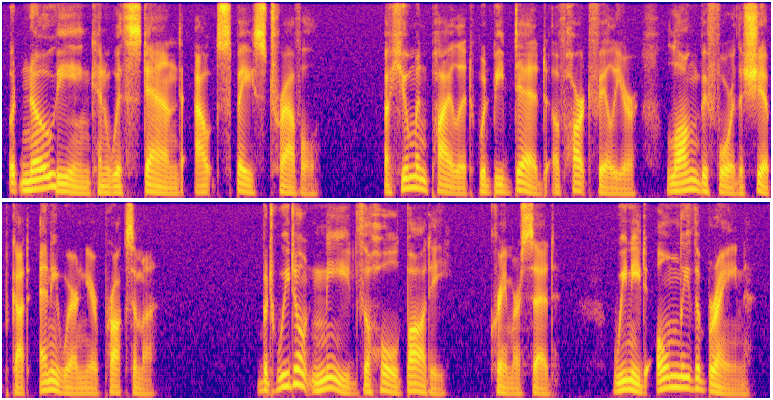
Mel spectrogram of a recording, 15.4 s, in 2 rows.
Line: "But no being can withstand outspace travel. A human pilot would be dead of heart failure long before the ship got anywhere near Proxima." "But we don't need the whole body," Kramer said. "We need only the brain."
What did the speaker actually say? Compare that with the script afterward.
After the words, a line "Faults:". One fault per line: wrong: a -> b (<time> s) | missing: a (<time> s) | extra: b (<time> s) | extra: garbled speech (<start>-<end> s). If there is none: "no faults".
"But no being can withstand outspace travel. A human pilot would be dead of heart failure long before the ship got anywhere near Proxima." "But we don't need the whole body," Kramer said. "We need only the brain."
Faults:
no faults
